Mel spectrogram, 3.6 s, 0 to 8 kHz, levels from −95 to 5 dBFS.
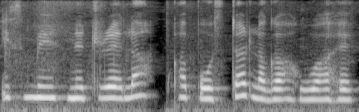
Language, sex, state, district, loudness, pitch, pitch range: Hindi, female, Uttar Pradesh, Lucknow, -14 LUFS, 265 Hz, 240-280 Hz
